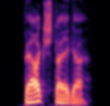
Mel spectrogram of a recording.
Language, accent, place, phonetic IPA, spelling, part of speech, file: German, Germany, Berlin, [ˈbɛʁkˌʃtaɪ̯ɡɐ], Bergsteiger, noun, De-Bergsteiger.ogg
- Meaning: mountaineer, mountain climber, climber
